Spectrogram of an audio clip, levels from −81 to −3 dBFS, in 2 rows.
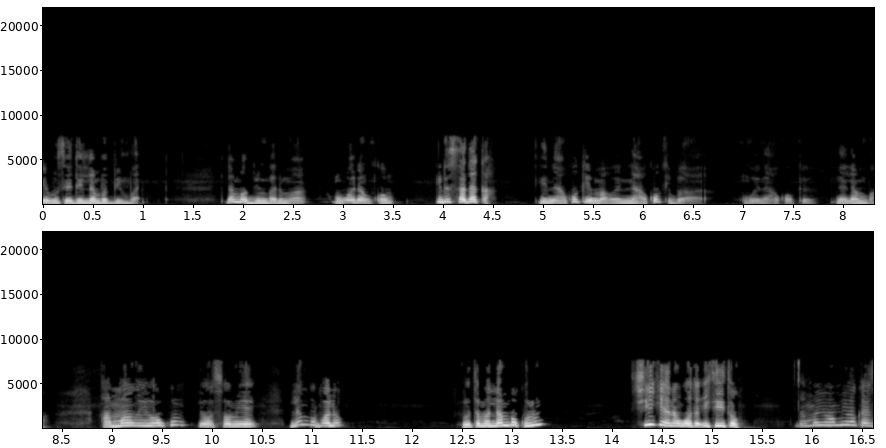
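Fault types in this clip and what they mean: No faults are present; the speech passes intact over a Bluetooth mSBC headset link, with the wideband limit of that codec audible as a top end that stops near 8 kHz.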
